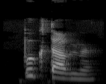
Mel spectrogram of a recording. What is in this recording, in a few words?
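"пыктавны", Komi, female; kpv audio dict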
